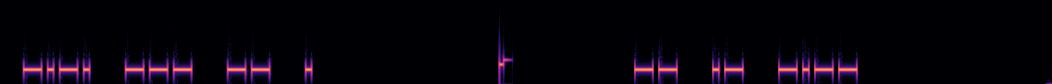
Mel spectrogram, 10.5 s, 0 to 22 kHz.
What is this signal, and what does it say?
Morse code, heard as a keyed tone, about 20 wpm, spaced as for 14 wpm, 700 Hz. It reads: COME MAY
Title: 2x Character Spacing - Top 100 Words - 20wpm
